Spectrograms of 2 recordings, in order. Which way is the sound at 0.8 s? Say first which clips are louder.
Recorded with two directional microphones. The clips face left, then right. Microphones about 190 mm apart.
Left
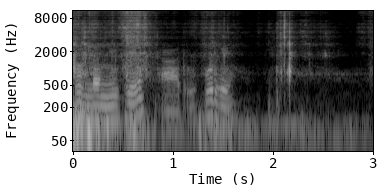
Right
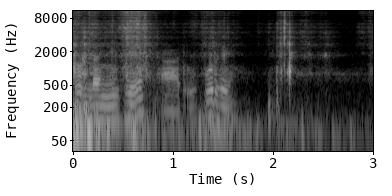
Left 1 dB; 5° left (ahead or behind).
